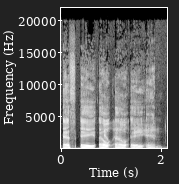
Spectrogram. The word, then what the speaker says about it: Fallan: And Fallan is Fallan. Correct. Yep. So not like Jimmy Fallon. Fallan. It sounds like Jimmy Fallon, but it's spelled a little different.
